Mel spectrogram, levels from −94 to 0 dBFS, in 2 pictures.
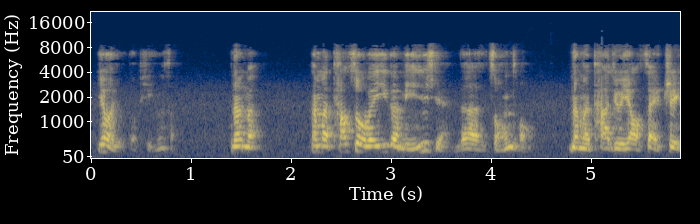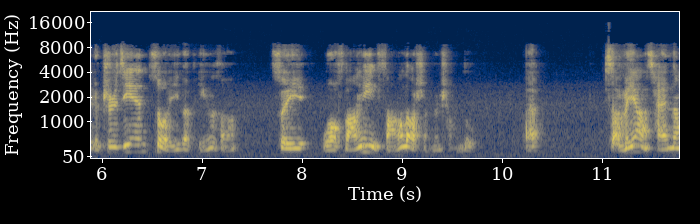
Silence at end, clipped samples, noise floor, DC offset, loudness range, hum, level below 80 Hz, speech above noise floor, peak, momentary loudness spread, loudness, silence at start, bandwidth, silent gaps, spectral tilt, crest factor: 0 s; under 0.1%; -54 dBFS; under 0.1%; 2 LU; none; -70 dBFS; 36 dB; -2 dBFS; 16 LU; -18 LUFS; 0.05 s; 9.4 kHz; none; -0.5 dB/octave; 18 dB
